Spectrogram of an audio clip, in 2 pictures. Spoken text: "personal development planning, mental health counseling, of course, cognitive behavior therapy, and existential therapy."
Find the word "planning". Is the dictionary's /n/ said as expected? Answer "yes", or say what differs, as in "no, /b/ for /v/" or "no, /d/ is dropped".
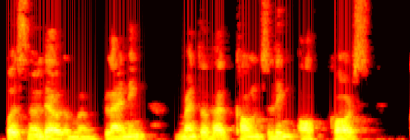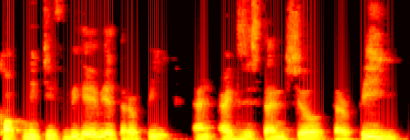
yes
